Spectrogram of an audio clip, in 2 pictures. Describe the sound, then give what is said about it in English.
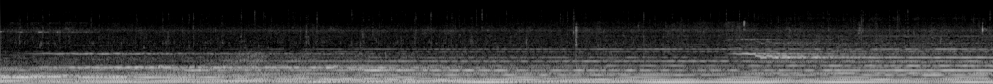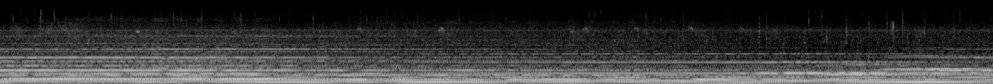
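Droplet-like water sounds patter over sustained, layered musical tones that hold steady at an even level for the whole stretch, with no voices present. “Sucker for water in any track.”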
